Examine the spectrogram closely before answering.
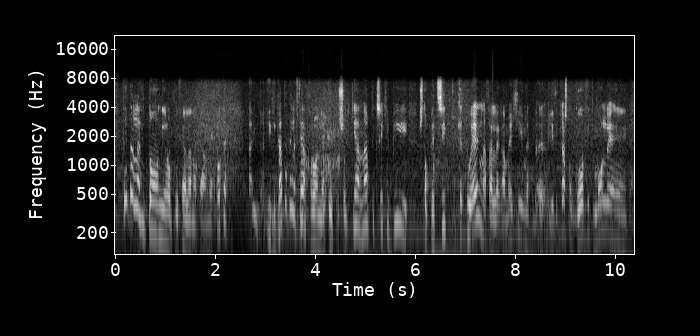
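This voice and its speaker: This man's voice sits high in pitch. His pitch swings very widely as he talks at a fairly quick pace. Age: 50s. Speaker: personal development coach. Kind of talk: interview.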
